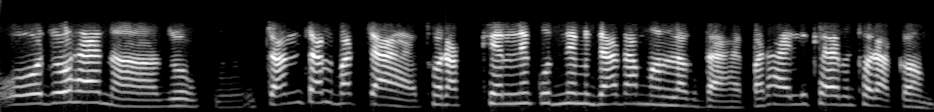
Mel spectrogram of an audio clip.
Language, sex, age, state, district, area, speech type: Hindi, female, 45-60, Bihar, Darbhanga, rural, conversation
